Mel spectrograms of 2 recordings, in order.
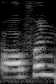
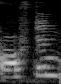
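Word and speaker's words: often: यहाँ पे आप देख सकते हो इसका मतलब, इसका प्रोनाउंसिएशन ऑफन भी होता है, ऑफ्टन भी होता है, लेकिन जो हम डेली यूज करते हैं इंग्लिश, उसमें हम ऑफन ही यूज करते, मतलब प्रोनाउंस करते हैं, ठीक है, इस वर्ड को।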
